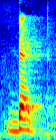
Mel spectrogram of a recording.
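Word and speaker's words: debt: बी का second rule है, जब टी से पहले बी आता है तब भी बी का उच्चारण नहीं किया जाता। जैसे डेट, डाउट, सटल।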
